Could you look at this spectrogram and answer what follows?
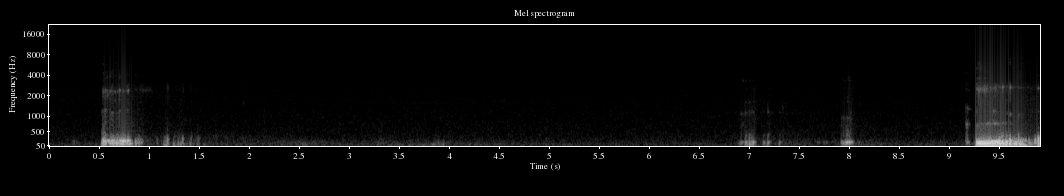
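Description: Low gurgling and rumbling bursts separated by quiet gaps; stomach growling from an empty, bloated stomach.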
